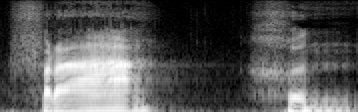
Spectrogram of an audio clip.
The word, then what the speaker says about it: fragen: Quiere decir que la primera sílaba termina en A, por lo tanto la A es larga, es abierta la sílaba. Por eso se pronuncia fragen, no fragen.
